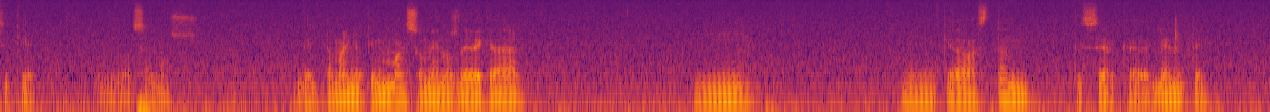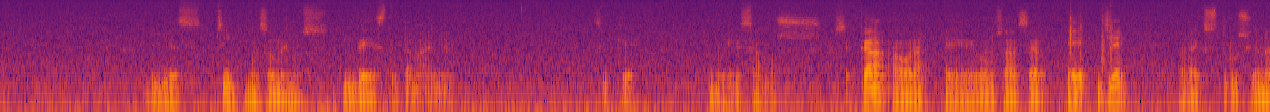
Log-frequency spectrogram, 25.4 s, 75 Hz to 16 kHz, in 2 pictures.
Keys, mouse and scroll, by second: 0.5 click, 1.0-1.6 scroll up 1, 2.4-3.7 drag, 4.5-7.3 drag, 7.4-9.2 middle drag, 10.2-11.3 drag, 11.8 s, 14.8 click, 16.5 middle click, 17.7 click, 23.4 e, 23.8 y.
